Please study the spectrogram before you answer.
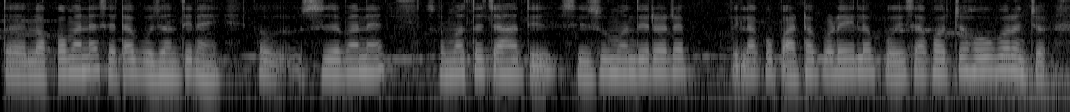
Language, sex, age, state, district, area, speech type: Odia, female, 18-30, Odisha, Mayurbhanj, rural, spontaneous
